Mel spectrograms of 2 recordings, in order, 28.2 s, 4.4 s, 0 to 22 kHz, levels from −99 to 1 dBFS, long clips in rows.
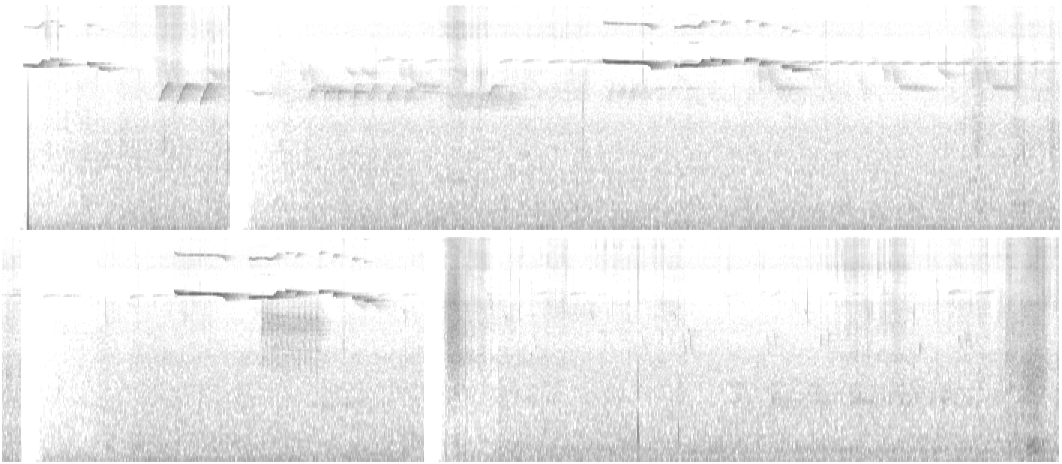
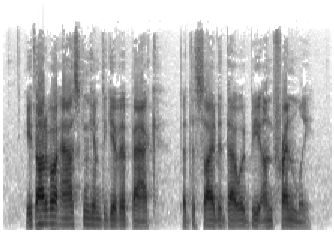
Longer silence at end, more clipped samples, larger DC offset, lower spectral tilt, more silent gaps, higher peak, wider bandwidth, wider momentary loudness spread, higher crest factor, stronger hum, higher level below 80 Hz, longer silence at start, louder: second, 0 s vs 0.35 s; neither; neither; second, -0.5 dB/octave vs -4 dB/octave; first, 3.03-3.22 s, 14.36-14.55 s, 19.74-19.93 s vs none; second, -34 dBFS vs 0 dBFS; first, over 20 kHz vs 14 kHz; first, 25 LU vs 17 LU; first, 22 dB vs 16 dB; neither; second, -74 dBFS vs -56 dBFS; about the same, 0.3 s vs 0.35 s; second, -46 LUFS vs -16 LUFS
